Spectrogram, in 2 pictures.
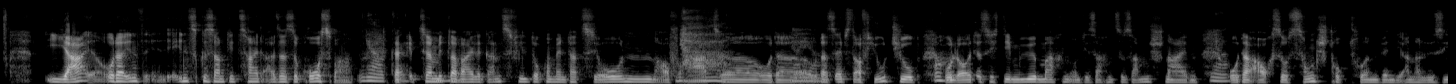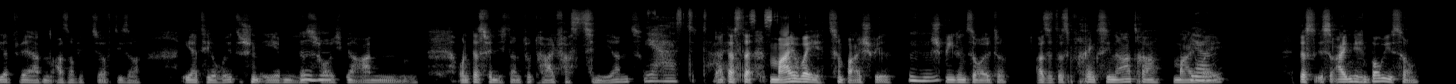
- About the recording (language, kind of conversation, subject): German, podcast, Was macht für dich ein unvergessliches Live-Erlebnis aus?
- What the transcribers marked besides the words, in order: none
